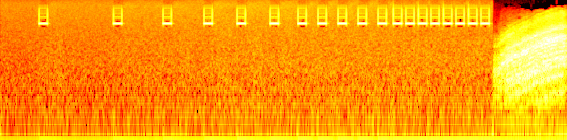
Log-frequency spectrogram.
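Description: Electronic beeping sound effect: short high-pitched beeps that start about a second apart and speed up into a rapid run of about twenty, then stop. A rising whoosh swells up near the end, building toward a blast-off.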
